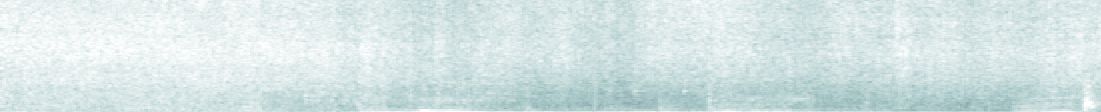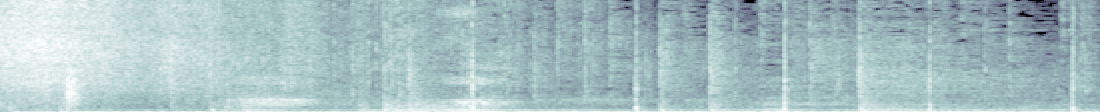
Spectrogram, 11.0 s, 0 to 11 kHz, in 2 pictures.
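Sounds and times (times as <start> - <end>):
hiss of gravel settling: 0.0 - 7.5
sharp cracks: 0.0 - 8.0.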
